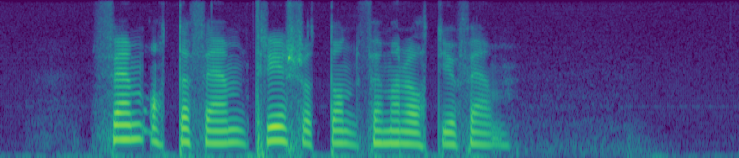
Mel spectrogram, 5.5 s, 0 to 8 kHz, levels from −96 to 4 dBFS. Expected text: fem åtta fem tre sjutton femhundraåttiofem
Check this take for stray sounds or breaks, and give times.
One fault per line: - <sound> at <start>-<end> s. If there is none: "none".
none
